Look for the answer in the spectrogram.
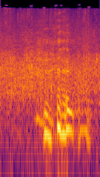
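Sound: audience clapping and cheering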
